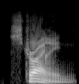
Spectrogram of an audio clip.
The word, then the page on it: Strine: American English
